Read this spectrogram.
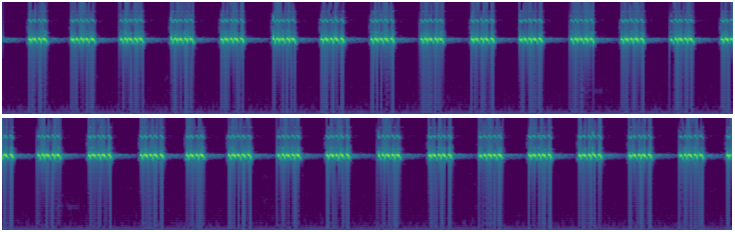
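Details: High, piercing chirps from a male cricket on a summer evening, short clean pulses repeating roughly four per second at a constant level, the rhythm mechanical and steady against a silent background.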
